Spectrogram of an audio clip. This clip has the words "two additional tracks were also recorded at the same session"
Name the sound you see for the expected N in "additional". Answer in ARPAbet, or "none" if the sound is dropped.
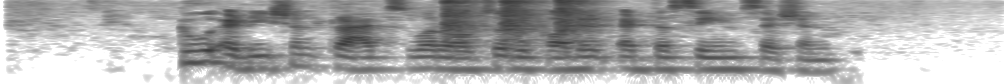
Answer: none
